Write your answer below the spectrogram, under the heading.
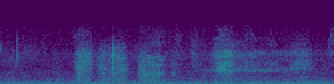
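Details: Female Pembroke Welsh Corgi named Palette, returning a toy to its box for treats, gives several loud, airy panting bursts in short groups, with a constant low hum underneath.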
